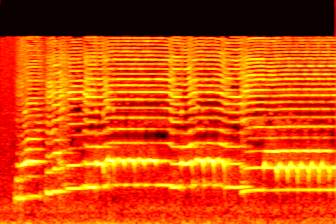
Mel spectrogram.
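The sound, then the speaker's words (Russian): A harmonica demonstrates the hand tremolo effect, sustained reedy notes with the hand flapping rapidly, the tone pulsing and opening and closing in a quacking, wah-like flutter across two held chords; no voices. “И кроме вот этих отдельных кваков еще используется как бы такое квакающее тремоло, по-моему, называется, или вибрато, не знаю, по-моему, тремоло.”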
